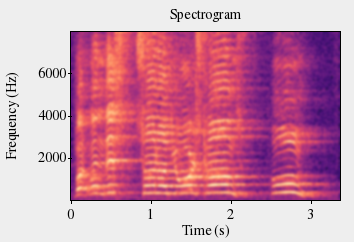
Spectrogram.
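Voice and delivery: resentful complaint. Acted. Older brother complains to his father.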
